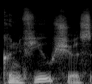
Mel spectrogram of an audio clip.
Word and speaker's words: Confucius: con confucius produce this is three syllables confucius if i'm not mistaken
